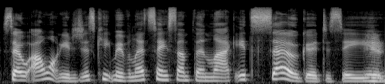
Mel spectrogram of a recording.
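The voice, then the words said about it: Southern US accent, melodic and sliding. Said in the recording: “a rhotic accent like this southern U.S. ... there's a real melody going on with this accent, and I'm sliding through words ... just on ice skates”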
